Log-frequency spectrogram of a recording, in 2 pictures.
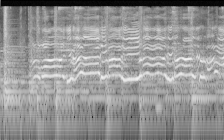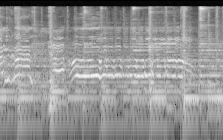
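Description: Two acoustic guitars playing together, strummed and picked, under a woman's high wordless singing that glides and wavers in pitch, coming in about half a second in and stopping shortly before the end.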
